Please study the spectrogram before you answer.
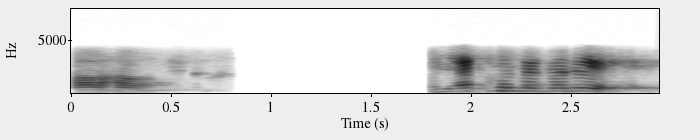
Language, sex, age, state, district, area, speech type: Kannada, female, 60+, Karnataka, Belgaum, rural, conversation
